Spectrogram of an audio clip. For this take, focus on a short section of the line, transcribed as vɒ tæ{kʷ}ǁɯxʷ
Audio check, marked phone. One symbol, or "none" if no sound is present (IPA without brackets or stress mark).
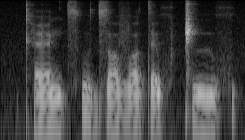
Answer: xʷ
